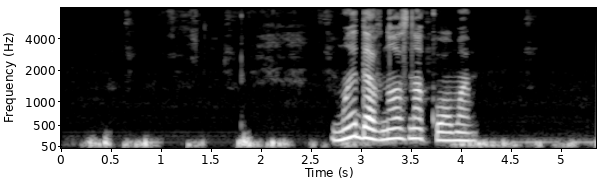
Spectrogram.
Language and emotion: Russian, neutral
